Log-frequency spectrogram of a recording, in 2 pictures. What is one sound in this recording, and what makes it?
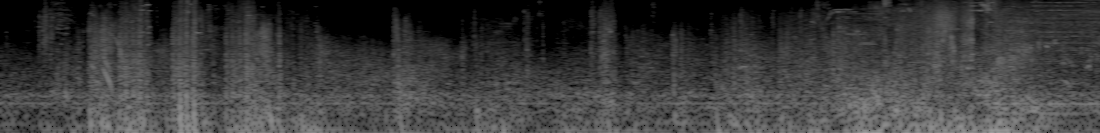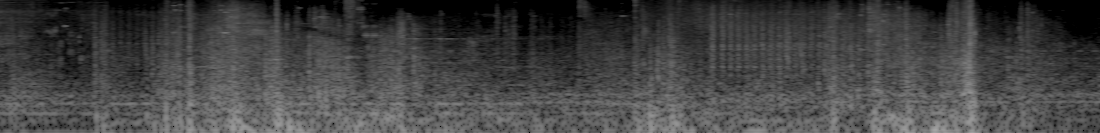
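Rapid gunfire rattles and booms.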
